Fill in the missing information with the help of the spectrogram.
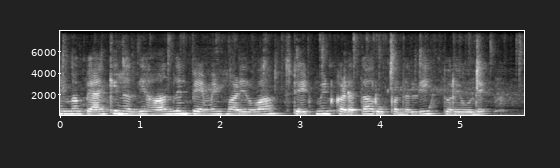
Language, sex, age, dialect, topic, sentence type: Kannada, male, 31-35, Mysore Kannada, banking, question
